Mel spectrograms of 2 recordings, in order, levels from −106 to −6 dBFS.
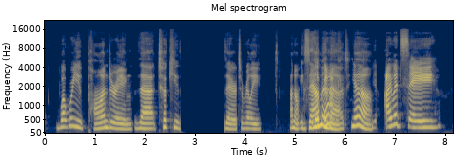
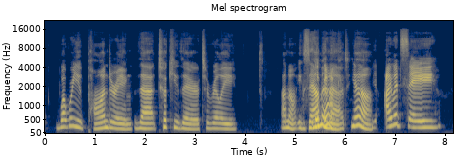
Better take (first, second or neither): second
